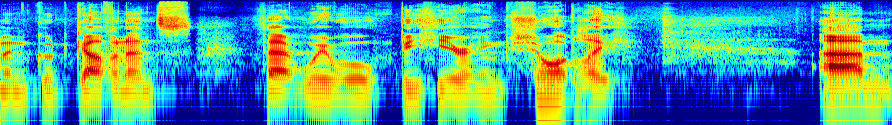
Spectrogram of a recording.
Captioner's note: none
